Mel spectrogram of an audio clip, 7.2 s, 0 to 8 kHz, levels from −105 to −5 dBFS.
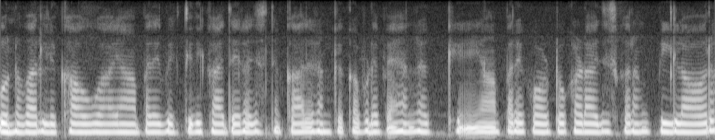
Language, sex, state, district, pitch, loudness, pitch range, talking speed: Hindi, female, Chhattisgarh, Sukma, 180 Hz, -15 LUFS, 175-185 Hz, 270 wpm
